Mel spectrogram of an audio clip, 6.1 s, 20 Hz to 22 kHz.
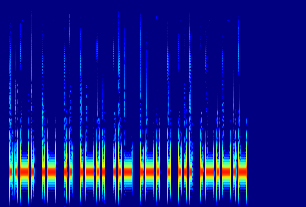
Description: Morse code, heard as a keyed tone, about 22 wpm, 700 Hz. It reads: FAILURES.
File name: Sentences with 7-Word Phrases - 22wpm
